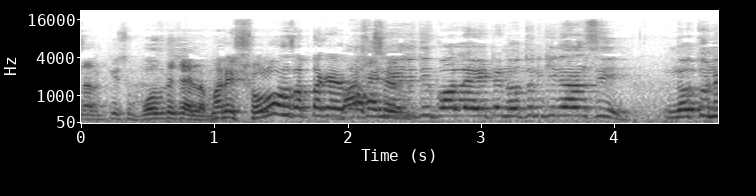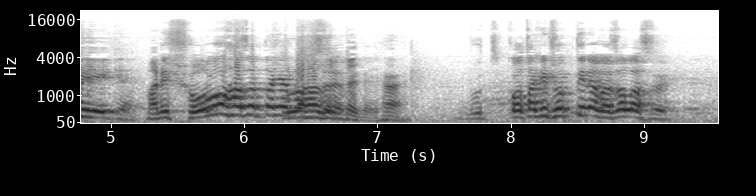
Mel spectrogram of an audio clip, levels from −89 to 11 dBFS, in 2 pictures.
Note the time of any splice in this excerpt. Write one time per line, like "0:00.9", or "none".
none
